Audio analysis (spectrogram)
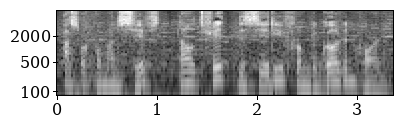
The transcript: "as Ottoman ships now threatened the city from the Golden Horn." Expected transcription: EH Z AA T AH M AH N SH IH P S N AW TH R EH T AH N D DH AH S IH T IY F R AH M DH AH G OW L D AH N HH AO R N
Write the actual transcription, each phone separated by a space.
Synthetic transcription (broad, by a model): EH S AA T AH M AH N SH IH F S N AW T R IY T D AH S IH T IY F R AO M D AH G OW L D AH N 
